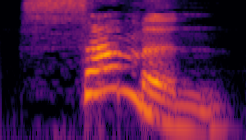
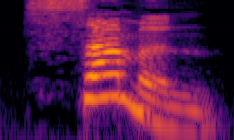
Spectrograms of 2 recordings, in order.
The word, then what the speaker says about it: salmon: good the next one salmon again the L is silent salmon again salmon good here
